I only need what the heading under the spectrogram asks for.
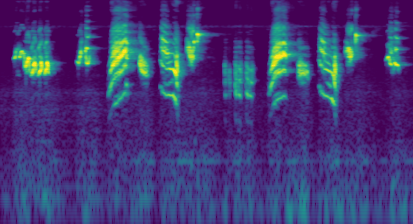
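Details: Long-tailed shrike in morning song, used to make other shrikes respond: loud, harsh, squawking notes, some rising and falling, with a short stuttered buzz in the middle and crisp gaps between notes.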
